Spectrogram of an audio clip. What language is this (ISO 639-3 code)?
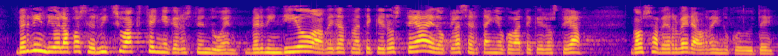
eus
